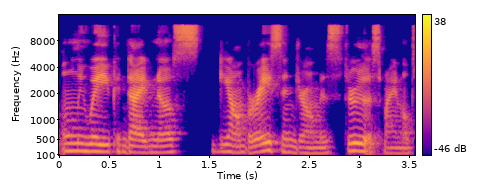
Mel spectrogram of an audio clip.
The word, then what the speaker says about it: Guillain-Barré: It's called Guillain-Barré syndrome.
